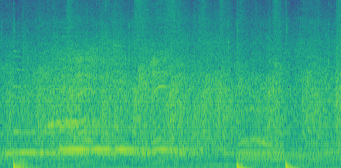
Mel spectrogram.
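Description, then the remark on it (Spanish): An audience claps loudly and continuously for God, a dense wash of many hands, with a few heavy low thumps and faint voices mixed in beneath the applause. “Vamos, déselo fuerte a Dios.”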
